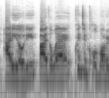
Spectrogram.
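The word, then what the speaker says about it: Adiyodi: First of all, putting Quentin on my hit list once more, just for good measure, he doesn't know how to pronounce Penny's last name. Adioti, by the way.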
